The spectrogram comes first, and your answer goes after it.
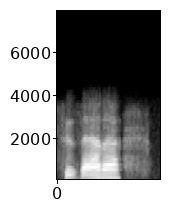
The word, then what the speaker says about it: Susanna: today I am excited to be speaking with Susanna mm I think that is how you pronounce your name is that right yeah totally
